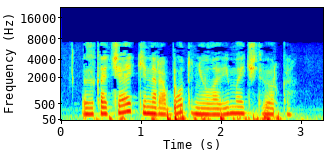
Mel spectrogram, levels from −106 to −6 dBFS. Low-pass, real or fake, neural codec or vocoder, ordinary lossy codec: 7.2 kHz; real; none; MP3, 32 kbps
